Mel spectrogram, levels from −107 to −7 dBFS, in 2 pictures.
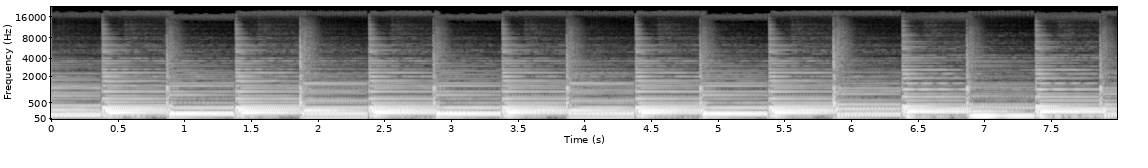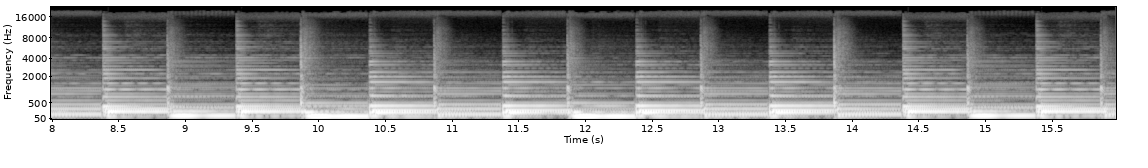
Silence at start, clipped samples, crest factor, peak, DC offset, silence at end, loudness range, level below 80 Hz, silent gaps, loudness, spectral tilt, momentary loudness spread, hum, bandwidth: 0 s; under 0.1%; 12 dB; 0 dBFS; under 0.1%; 0 s; 2 LU; -42 dBFS; none; -14 LUFS; -8.5 dB/octave; 6 LU; none; 10 kHz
